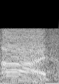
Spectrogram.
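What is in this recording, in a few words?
"I!", male; hl2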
